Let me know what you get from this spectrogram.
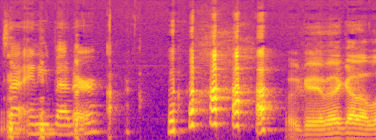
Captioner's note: laughing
